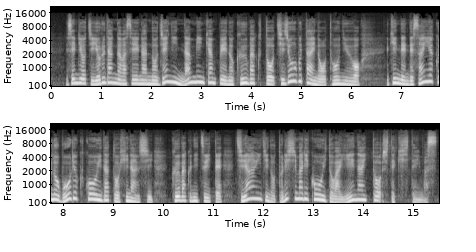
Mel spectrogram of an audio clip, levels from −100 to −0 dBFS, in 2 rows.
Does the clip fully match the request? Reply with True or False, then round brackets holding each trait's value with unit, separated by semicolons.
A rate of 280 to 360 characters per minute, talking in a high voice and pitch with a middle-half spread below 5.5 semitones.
False (315 characters per minute; 195 Hz; 5.9 semitones)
